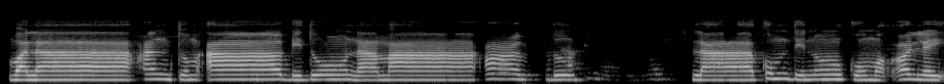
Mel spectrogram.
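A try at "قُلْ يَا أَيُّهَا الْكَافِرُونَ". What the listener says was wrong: আপু লায়ে টান নাই লায়ে টান নাই লাকুম দিনুকুম ওয়ালিয়া দিন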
